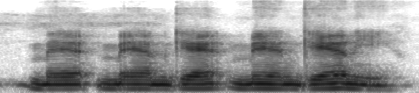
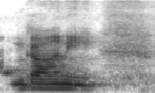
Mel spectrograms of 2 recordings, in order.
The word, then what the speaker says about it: Mangani: I believe he says Mangani. I believe is how he pronounced it instead of Mangani. Everybody says Mangani.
